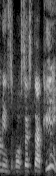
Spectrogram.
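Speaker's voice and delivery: ordinary talk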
